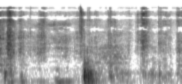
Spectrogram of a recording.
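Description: Art supplies being handled in a wooden art box, with light rustling and a sharp knock about a second in as an item is set down among the paint tubes.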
